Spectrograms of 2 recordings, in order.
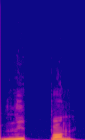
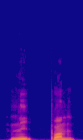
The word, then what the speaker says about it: Nippon: les grandes le Japon le deuxième c'est neeporn ni porn le Japon en français on dit la culture nippone par exemple donc vous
